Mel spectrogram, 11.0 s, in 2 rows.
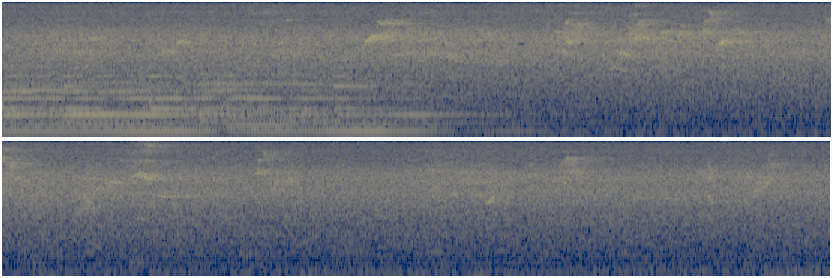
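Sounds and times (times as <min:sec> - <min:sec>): bird chirps: 0:00.0 - 0:04.4
steady background hiss: 0:00.0 - 0:11.0.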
